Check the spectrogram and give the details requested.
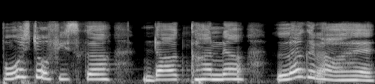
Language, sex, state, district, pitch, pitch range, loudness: Hindi, male, Chandigarh, Chandigarh, 235 Hz, 220-255 Hz, -12 LUFS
